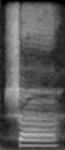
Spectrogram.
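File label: "sha", Mandarin Chinese, first tone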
